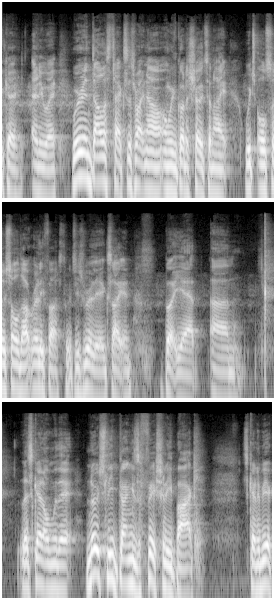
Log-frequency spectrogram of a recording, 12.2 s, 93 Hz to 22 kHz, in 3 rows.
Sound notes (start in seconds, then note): 7.5 claps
